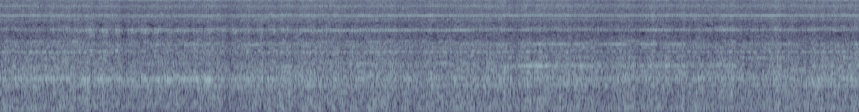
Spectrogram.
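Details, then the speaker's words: Waldown/Dumore tool post grinder on a lathe internally grinding a bronze bush: steady high hiss of the small wheel in the bore with a faint uneven edge; contact tighter at one end, wheel brought in until it just kisses. "generally i'll fire it up and then adjust it bring it back so it just kisses the job and you hear it uh pouring with rain again then you hear at um just touching the job you know that's where you lock it down"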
